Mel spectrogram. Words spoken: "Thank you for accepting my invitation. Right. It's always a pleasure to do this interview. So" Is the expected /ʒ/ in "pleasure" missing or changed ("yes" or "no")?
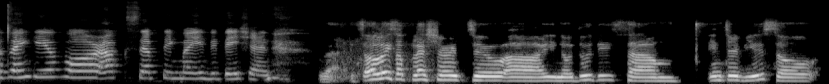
yes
